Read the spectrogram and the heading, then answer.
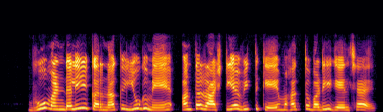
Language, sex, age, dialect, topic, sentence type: Maithili, female, 25-30, Eastern / Thethi, banking, statement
